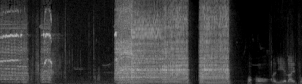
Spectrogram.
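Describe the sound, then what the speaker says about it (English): A power driver sends screws into a timber railway sleeper in short bursts, a few loud whirring runs separated by pauses, with some quieter handling noises between. "Let's see how these screws go into the sleeper area."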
